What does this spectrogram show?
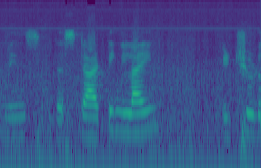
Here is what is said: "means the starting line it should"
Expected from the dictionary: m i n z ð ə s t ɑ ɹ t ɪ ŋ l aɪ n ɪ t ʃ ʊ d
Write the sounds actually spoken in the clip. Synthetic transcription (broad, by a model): m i n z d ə s t ɑ ɹ t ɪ ŋ l aɪ n ɪ t ʃ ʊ d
